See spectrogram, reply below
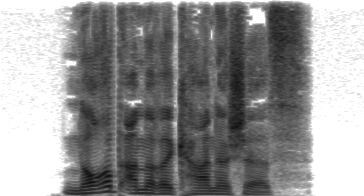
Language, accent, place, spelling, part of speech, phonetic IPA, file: German, Germany, Berlin, nordamerikanisches, adjective, [ˈnɔʁtʔameʁiˌkaːnɪʃəs], De-nordamerikanisches.ogg
- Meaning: strong/mixed nominative/accusative neuter singular of nordamerikanisch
